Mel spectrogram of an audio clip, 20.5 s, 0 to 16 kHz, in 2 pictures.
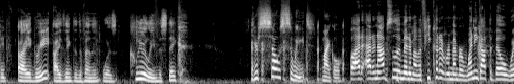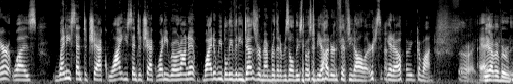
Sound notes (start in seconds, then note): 5.0 chuckles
